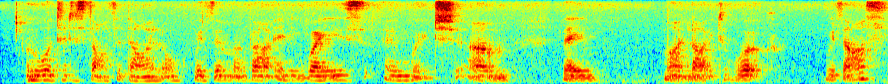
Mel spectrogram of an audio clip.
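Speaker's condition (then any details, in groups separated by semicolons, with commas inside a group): MND, mild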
